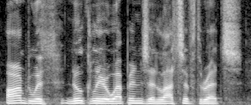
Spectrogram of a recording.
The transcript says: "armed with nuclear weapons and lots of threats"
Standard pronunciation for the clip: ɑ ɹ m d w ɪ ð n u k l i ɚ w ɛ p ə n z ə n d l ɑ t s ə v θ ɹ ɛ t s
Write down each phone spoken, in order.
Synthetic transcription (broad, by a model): ɑ ɹ m d w ɪ ð n u k l i ɚ w ɛ p ə n z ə n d l ɑ t s ə v θ ɹ ɛ t s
